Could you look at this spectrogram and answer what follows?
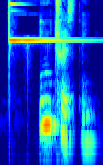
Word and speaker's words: interesting: اوكي، number 2 interesting. interesting. هنا الستريس او الضغط اللي متك على الكلمة في اول مقطع اللي هو الاي ان، تبقى interesting. interesting.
